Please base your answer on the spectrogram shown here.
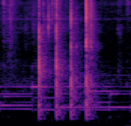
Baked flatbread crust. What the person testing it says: ด้านนอกกรอบมาก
